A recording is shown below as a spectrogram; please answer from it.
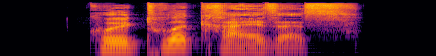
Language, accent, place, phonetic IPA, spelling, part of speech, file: German, Germany, Berlin, [kʊlˈtuːɐ̯ˌkʁaɪ̯zəs], Kulturkreises, noun, De-Kulturkreises.ogg
- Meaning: genitive singular of Kulturkreis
